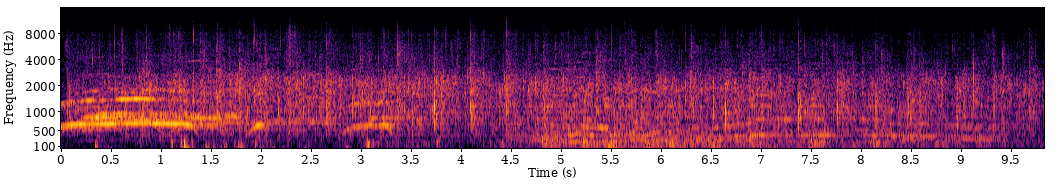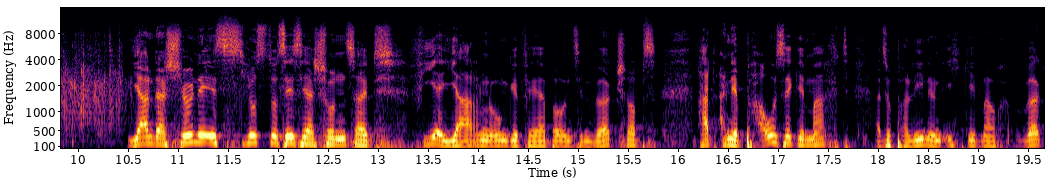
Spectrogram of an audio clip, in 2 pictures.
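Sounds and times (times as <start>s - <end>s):
voices cheering: 0.0s - 10.4s
audience applause: 0.0s - 10.5s
speech: 10.6s - 19.6s.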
